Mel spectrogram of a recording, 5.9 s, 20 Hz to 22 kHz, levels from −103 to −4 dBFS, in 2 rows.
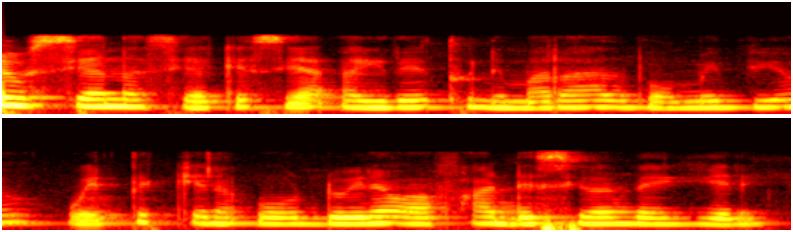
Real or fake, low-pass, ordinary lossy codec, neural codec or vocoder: real; 7.2 kHz; none; none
